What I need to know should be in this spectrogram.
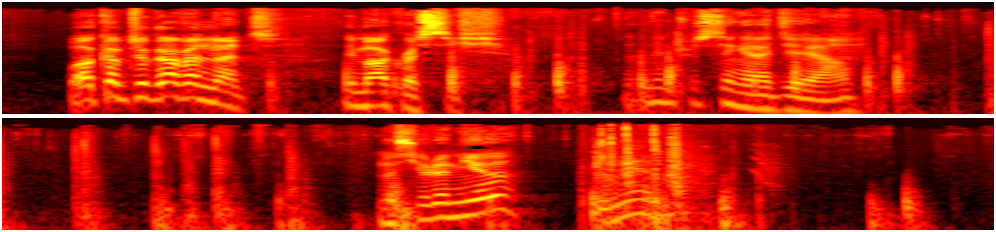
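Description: A middle-aged man speaks calmly and politely, close by.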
